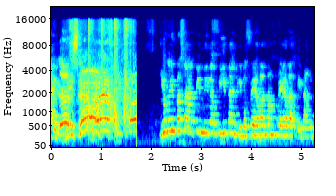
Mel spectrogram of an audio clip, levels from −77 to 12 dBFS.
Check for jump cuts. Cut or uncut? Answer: cut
